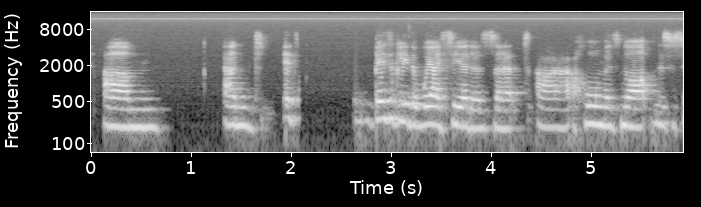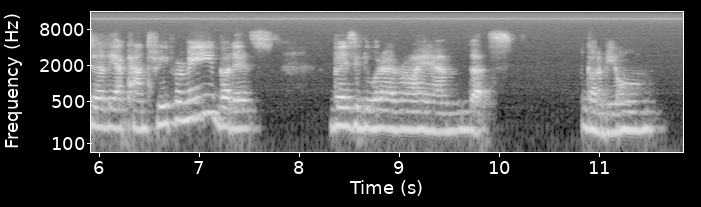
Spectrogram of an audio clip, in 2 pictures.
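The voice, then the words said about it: Mixed Italian and Scottish accent. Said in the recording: “I heard the Italian in there ... you have the, you know, the Scottish and everything going on”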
